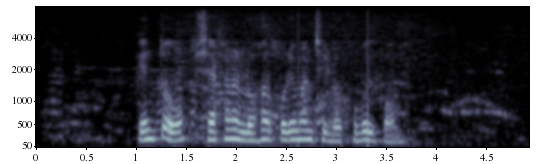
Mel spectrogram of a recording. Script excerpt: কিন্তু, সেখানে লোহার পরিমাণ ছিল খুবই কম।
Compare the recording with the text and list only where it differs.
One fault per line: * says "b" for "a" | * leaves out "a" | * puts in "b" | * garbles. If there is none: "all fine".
all fine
